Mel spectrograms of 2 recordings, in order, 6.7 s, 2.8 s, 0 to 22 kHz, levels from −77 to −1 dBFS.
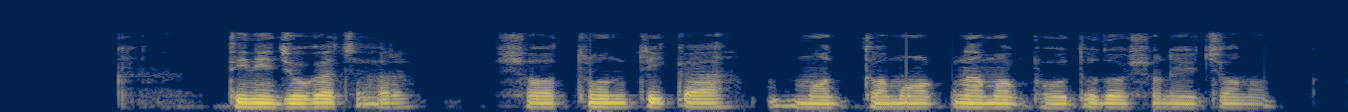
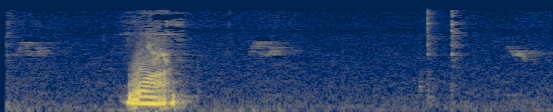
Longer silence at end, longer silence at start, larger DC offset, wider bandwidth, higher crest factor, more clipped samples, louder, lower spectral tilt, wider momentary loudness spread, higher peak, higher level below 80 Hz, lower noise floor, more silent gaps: second, 0.35 s vs 0.5 s; about the same, 0.6 s vs 0.6 s; neither; second, 7.8 kHz vs 16.5 kHz; about the same, 18 dB vs 16 dB; neither; second, -19 LUFS vs -12 LUFS; first, -6.5 dB/octave vs -5 dB/octave; second, 10 LU vs 27 LU; about the same, -2 dBFS vs 0 dBFS; second, -56 dBFS vs -50 dBFS; about the same, -48 dBFS vs -47 dBFS; first, 2.31-2.40 s vs none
